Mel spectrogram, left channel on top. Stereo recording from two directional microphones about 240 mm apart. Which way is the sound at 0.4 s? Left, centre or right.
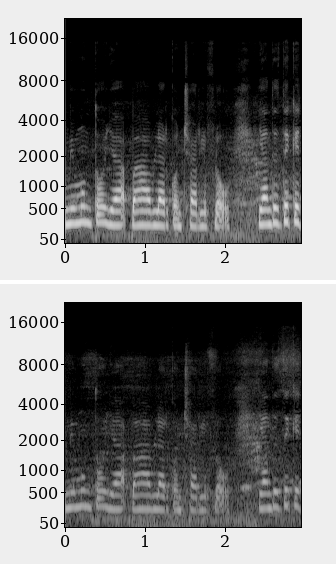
Left.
